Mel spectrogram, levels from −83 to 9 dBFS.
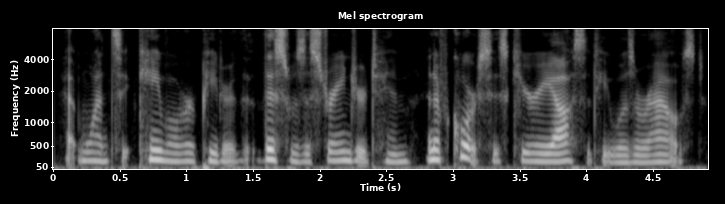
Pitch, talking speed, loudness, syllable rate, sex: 175 Hz, 245 wpm, -20 LUFS, 6.3 syllables/s, female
